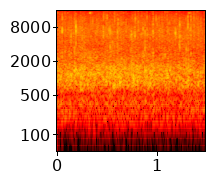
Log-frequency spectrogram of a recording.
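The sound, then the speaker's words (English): A church audience applauds the men of the church for their service: a dense, steady wash of many hands clapping at once, hissy and even in loudness throughout, with no voices heard over it. “And so can we just give our guys another round of applause for all they do?”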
